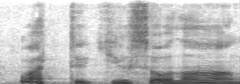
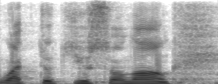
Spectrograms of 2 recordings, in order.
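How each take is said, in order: First: It is said softly, sounding charming. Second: It is said bluntly, without softness.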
